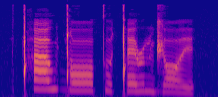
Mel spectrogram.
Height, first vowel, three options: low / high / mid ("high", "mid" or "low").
low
